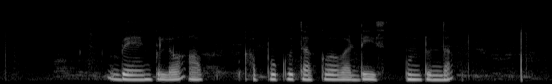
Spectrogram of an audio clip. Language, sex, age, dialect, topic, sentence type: Telugu, female, 25-30, Telangana, banking, question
